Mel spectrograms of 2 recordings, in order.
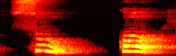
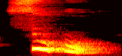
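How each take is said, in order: First: "suco" in two syllables with a clear pause; split into syllables. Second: Said in the usual way. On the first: Shown as a demonstration. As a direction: break "suco" apart, each syllable on its own. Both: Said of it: "em cada sílaba".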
